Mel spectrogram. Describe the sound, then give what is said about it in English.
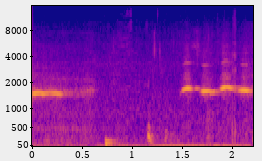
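A person whistles to call a dog named Spike: two steady, fairly high notes separated by a short pause, the second slightly wavering, with a soft low thump in between and no talking. “She can hear the whistle.”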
